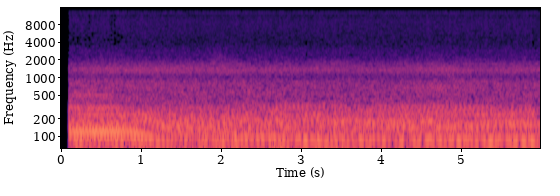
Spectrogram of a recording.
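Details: Steady low rumble of wind or passing traffic, with a brief tonal hum near the start and no animal calls.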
